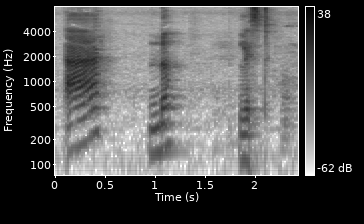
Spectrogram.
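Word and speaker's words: analyst: ಇದೆ different sounds ಇದೆ ಇಲ್ನೋಡಿ ಅ ನಾಲಿಸಿಸ್ ಅನಾಲಿಸಿಸ್ ಬಟ್ ಇಲ್ಲಿ ಅನ್ ಲಿಸ್ಟ್ ಅನಲಿಸ್ಟ್ ಇಲ್ಲಿ ದೀರ್ಘ ಇಲ್ಲ ಆ ಅನಲಿಸ್ಟ್ ಅನಲಿಸ್ಟ್ ಇಲ್ಲಿ ಅಕ್ಷರಗಳು ಸೇಮ್ ಕಾಣಿಸ್ತಾ ಇದೆ ಆದರೆ ಉಚ್ಚಾರಣೆ ಬೇರೆ ಇದೆ ಇಲ್ಲಿ ಅನಾಲಿಸಿಸ್ ಇಲ್ಲಿ ಇಲ್ಲಿ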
